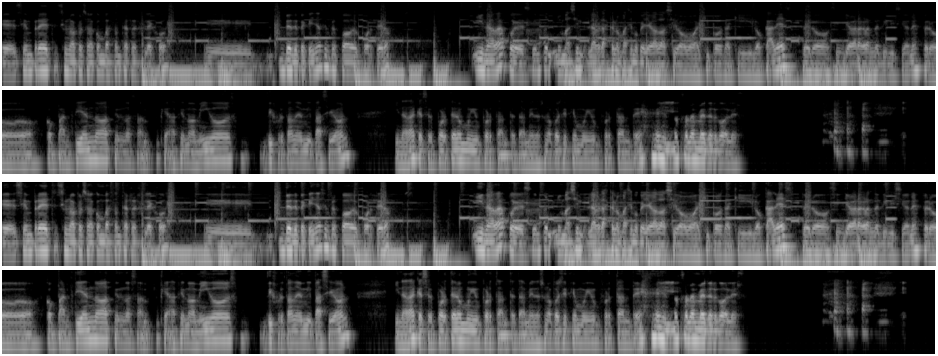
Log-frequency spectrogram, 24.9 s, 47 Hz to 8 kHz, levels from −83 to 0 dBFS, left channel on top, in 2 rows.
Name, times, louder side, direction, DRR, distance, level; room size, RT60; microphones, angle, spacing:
voice 1, 0.0-2.3 2.7-5.3 6.3-15.6 15.9-17.1 17.7-22.3, right 3 dB, 80° right, 1.1 m, -33 dB
sound 1, 1.5-1.6 1.8-4.4 4.7-10.1 10.4-11.9, right 2 dB, 60° right, 1.3 m, -38 dB
voice 2, 7.0-7.3 21.2-21.5 23.4-24.5, right 4 dB, 40° right, 1.8 m, -49 dB
head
